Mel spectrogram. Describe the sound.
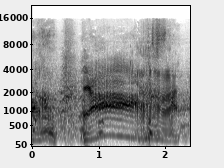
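A person imitates a tiger's growl: a drawn-out, throaty vocal snarl that swells and bends in pitch, then trails off into a rougher rasp, with no other voices around it.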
